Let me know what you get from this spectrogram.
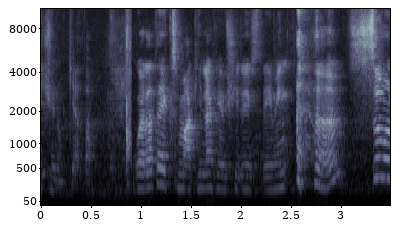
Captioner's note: cough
